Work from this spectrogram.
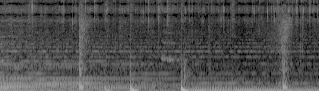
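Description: Meatless shami kababs bound with egg frying in very little oil in a pan on the stove, a soft continuous sizzle broken by a few sharp pops and crackles, with no talking.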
